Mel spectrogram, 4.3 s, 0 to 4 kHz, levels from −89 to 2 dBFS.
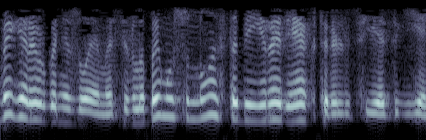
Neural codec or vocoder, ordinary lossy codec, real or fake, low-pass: none; MP3, 16 kbps; real; 3.6 kHz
